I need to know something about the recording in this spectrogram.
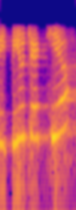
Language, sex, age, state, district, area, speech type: Hindi, female, 18-30, Madhya Pradesh, Betul, urban, conversation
